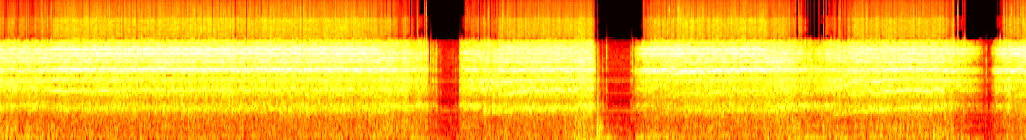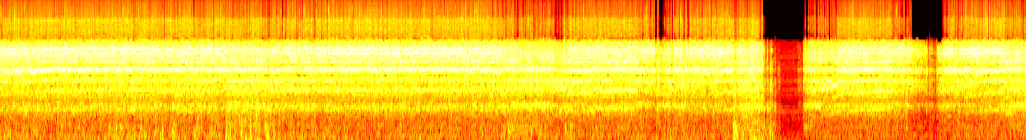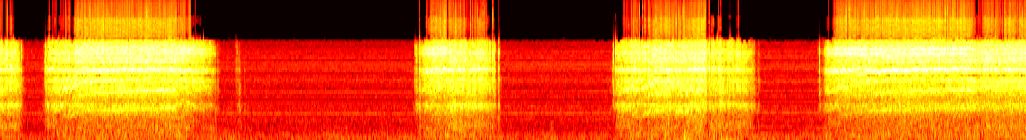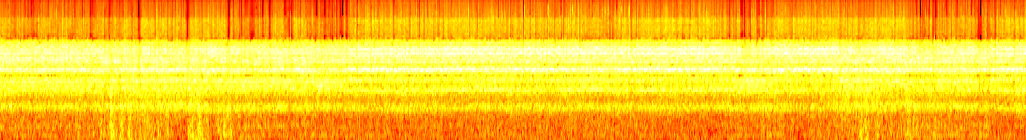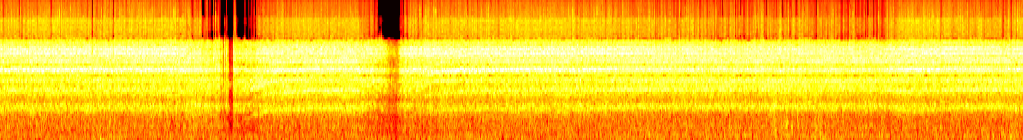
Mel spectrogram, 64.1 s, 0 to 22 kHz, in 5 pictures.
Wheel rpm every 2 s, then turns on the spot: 220, 210, 110, 150, 140, 140, 140, 210, 210, 170, 140, 130, 110, 130, 20, 30, 20, 70, 170, 210, 220, 220, 220, 220, 230, 240, 190, 140, 150, 220, 230, 230.
4-6 34-36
